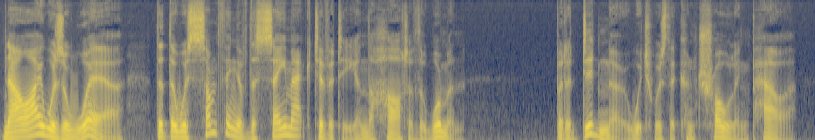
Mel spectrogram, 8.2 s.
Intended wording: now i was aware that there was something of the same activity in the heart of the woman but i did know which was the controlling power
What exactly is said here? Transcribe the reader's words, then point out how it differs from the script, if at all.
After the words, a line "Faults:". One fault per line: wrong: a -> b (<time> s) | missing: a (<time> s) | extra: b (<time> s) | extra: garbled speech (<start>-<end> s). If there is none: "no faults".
now i was aware that there was something of the same activity in the heart of the woman but i did know which was the controlling power
Faults:
no faults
